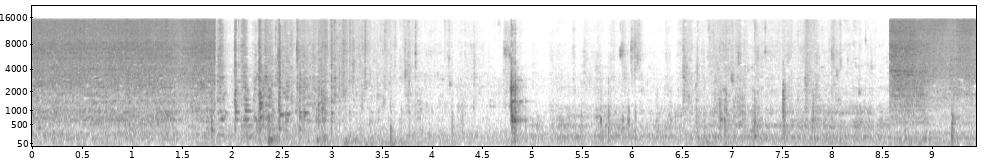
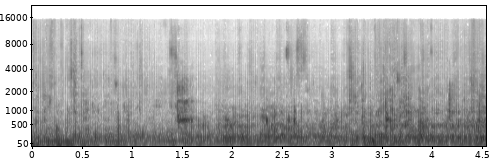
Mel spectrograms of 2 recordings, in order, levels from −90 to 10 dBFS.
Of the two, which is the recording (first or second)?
first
